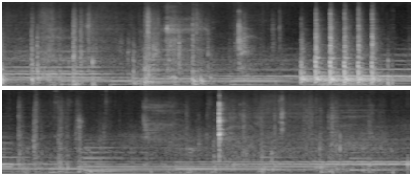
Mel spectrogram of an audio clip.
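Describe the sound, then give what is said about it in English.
Knocking on the door of a house in Massachusetts: a quick run of about six sharp knocks, evenly spaced, sounding over steady sustained musical tones that continue throughout. “Shall we knock on the door?”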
